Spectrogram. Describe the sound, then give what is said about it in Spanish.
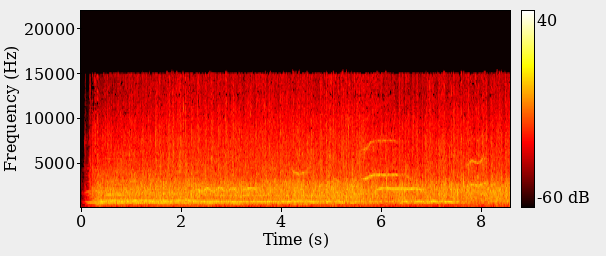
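Live audience at a comedy talk show clapping, steady, loud, sustained applause that starts abruptly and continues evenly to the end. “aquí en directo con 357.452 personas, todas del movimiento MAGA, que suenan así.”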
